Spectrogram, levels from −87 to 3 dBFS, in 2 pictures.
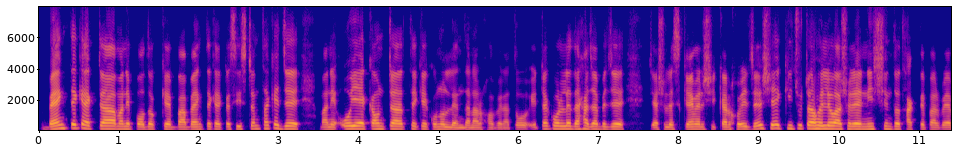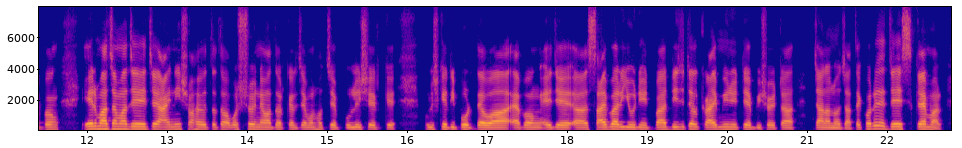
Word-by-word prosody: Bank 195 +6 +8
থেকে 235 -1 +5
একটা 195 -1 +2 0.2
মানে 175 0 +2
পদক্ষেপ 160 0 0
বা 155 - +3
ব্যাংক 155 0 +1
থেকে 175 0 -4
একটা 165 - -4
সিস্টেম 175 +3 -4
থাকে 210 +2 +1
যে, 185 - +5 0.4
মানে 150 0 -1 0.2
ওই 190 - +5
অ্যাকাউন্ট 180 -1 +2
টা 180 - +6 0.2
থেকে 175 -1 -2
কোন 160 0 -2
লেনদেন 135 0 -2
আর 130 - -4
হবে 130 0 -8
না। 125 - -7
তো - - -4 0.2
এটা 190 - -2
করলে 185 -1 +3
দেখা 180 +3 +2
যাবে 170 -1 0
যে 170 - +5 0.4
যে - - -6
আসলে 150 +3 -3
scam 160 +1 +1
এর 160 - -3
শিকার 155 0 -1
হয়েছে, 170 +2 0
সে 220 - +3
কিছুটা 205 0 -1
হইলেও 195 0 +5
আসলে 175 0 +3 0.2
নিশ্চিন্ত 175 +1 -5
থাকতে 155 0 -2
পারবে। 145 -1 -4
এবং 155 +3 -1 0.5
এর 175 - +6
মাঝে, 175 0 +4
মাঝে 170 0 +2 0.2
যে 170 - +3
আইনি 155 +2 -2
সহায়তা 155 0 -3
তো - - -3
অবশ্যই 150 +2 -3
নেওয়া 145 -1 0
দরকার। 140 +1 -4
যেমন 140 0 -4
হচ্ছে 140 +2 -4
পুলিশের 140 0 -3
কে 435 - -2 0.4
পুলিশকে 145 +3 -5
রিপোর্ট 145 +1 0
দেওয়া 140 -2 +5 0.2
এবং 140 0 -1 0.2
এই 145 - -2
যে 145 - +3 0.2
আ - - +2 0.2
cyber 155 +2 +3 0.2
unit 140 -2 -3
বা 150 - +3
digital 155 +2 -1
crime 145 0 +1
unit 150 -3 -5
এ - - +1
বিষয়টা 135 0 -4 0.4
জানানো। 135 -1 0
যাতে 125 +4 -4
করে 175 +3 +1 0.2
যে 165 - +4
scammer 160 -2 +1
155 Hz, 200 wpm, -24 LUFS, 145-175 Hz, 0.5 s, ব্যাংক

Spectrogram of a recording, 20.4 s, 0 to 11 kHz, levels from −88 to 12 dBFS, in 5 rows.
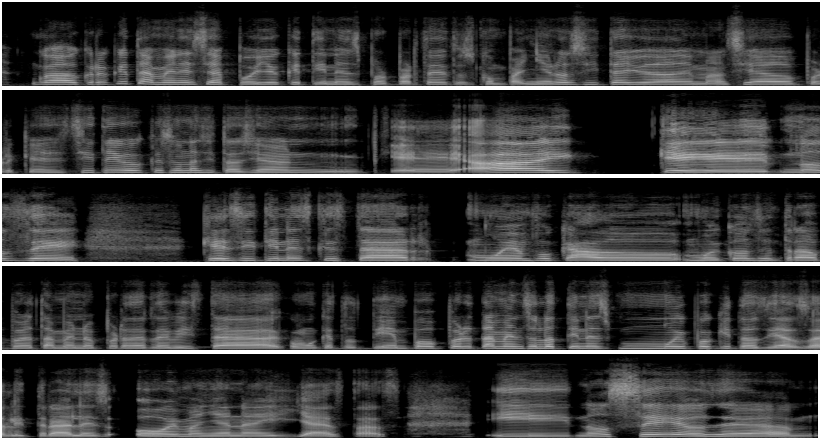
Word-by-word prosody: Guau, 240 -1 +2
creo 265 +2 -6
que 310 - -6
también 250 -5 -1
ese 255 0 -2
apoyo 215 -1 -3
que 220 - -6
tienes 205 0 -6
por 200 -2 -9
parte 190 +4 -6
de 220 - -3
tus - - -12
compañeros, 200 +5 -5
sí 235 -1 -11
te 235 - -3
ayuda 220 -1 0
demasiado 205 0 -3
porque, 200 +1 -9
sí 235 +4 -10
te 270 - -6
digo 260 -2 +1
que 255 - -9
es 255 - -7
una 245 -1 -2
situación 200 - -5
que, 190 +1 -1
ay, 235 -2 +8 0.3
que, 210 -3 +8
no 205 +2 -2
sé. 220 -3 +1 0.6
Que 225 -1 +2
sí 235 +1 -5
tienes 255 +2 -3
que 245 - -8
estar 215 -2 +2
muy 215 +1 -2
enfocado, 210 -2 0
muy 210 0 -4
concentrado, 210 -2 -2
pero 210 -1 -3
también 200 0 -5
no 205 - -5
perder 210 0 -5
de 205 +1 -3
vista 200 -1 +1
como 200 - -8
que, 200 - -8
tu 195 0 -12
tiempo, 205 +3 -4
pero 225 -1 -1
también 230 +1 +1
sólo 255 -2 +2
tienes 220 0 -4
muy 225 +1 -4
poquitos 225 -2 -2
días, 190 -2 +2
o - - -8
sea, - - 0
literal 185 +2 +1
es 190 - -5
hoy, 210 +2 +2
mañana, 190 -2 -3
y 175 -3 -8
ya - - 0
estás. - - -8 0.4
Y 200 - -1
no 200 +3 -4
sé, 245 +1 +3
o 205 - +1
sea, 200 - -1
210 Hz, 205 wpm, -22 LUFS, 200-230 Hz, 0.6 s, ay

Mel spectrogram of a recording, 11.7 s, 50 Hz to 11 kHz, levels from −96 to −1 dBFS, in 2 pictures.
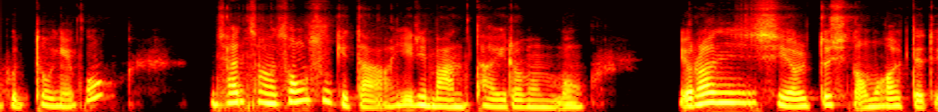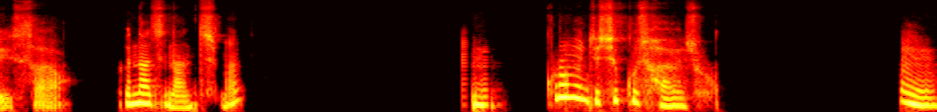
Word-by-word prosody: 보통이고 200 - -3 0.6
이제 220 - -4
한창 255 -1 +4
성수기다 275 - +1
일이 200 - +3
많다 170 0 0
이러면 155 -1 -2
뭐 80 - -4 0.6
11:00 250 +1 +5
12:00 185 +5 +1
넘어갈 175 +4 +1
때도 150 -4 -2
있어요. - - -8 0.3
흔하진 230 -4 +2
않지만. 190 - -6 1.4
음 200 -1 +2 0.3
그럼 385 0 +4
인제 310 -5 +1
씻고 300 0 0
자야죠. 180 -7 -4 1.2
예. 195 -6 +3
200 Hz, 230 characters per minute, -23 LUFS, 170-255 Hz, 1.4 s, 11:00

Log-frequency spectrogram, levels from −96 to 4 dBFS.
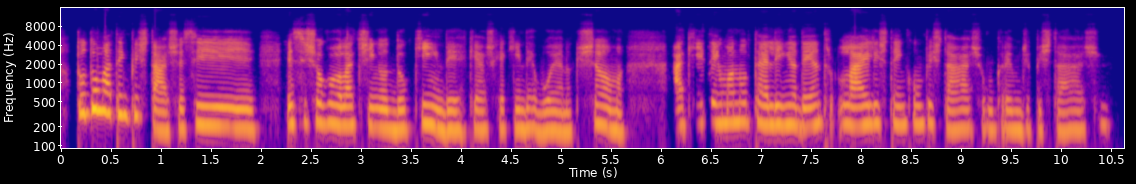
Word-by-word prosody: Tudo 330 +3 +8
lá 350 -2 +9
tem 320 -1 +2
pistache, 190 - -1
esse 200 -2 +1 0.3
esse 225 +3 0
chocolatinho 210 -4 +1
do 180 0 0
Kinder, 180 -5 0
que - - -8
acho 180 0 -4
que 185 - -8
é - - -6
Kinder 185 0 -3
Bueno 170 0 -2
que - - -18
chama, 195 -7 -1 0.5
aqui 220 +3 0
tem 240 - -1
uma 230 0 +2
"nutelinha" 220 -2 +1
dentro, 205 +3 -2
lá 210 0 +4
eles 220 0 -2
têm 215 -2 -4
com 220 0 -5
pistache, 185 -5 -5
com 180 - -6
creme 180 0 -5
de 180 +2 -7
pistache. 180 +4 -8
205 Hz, 175 wpm, -22 LUFS, 180-225 Hz, 0.5 s, lá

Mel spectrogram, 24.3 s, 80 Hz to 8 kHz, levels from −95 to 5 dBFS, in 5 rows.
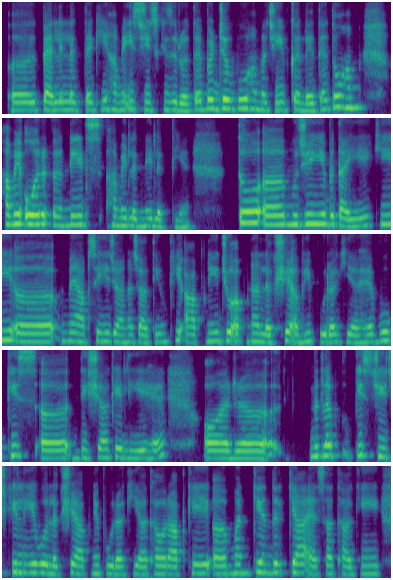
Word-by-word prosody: पहले 200 0 0
लगता 200 -1 -4
है 205 - -3
कि 220 +5 -7
हमें 215 -2 -5
इस 225 0 0
चीज़ 200 -2 -1
की 215 - -8
ज़रूरत 190 -3 -1
है, - - 0
बट 235 +2 +3
जब 235 -2 +6
वो 245 +1 +5
हम 225 -3 -5
अचीव 200 0 -4
कर 205 - -2
लेते 185 0 -2
हैं 225 - -6
तो 280 +2 +2
हम 260 -1 -1 0.4
हमें 250 +1 +5
और 245 0 +8
अ, 235 -3 -4
नीड्स 235 +3 +3
हमें 210 -2 -4
लगने 200 -1 -4
लगती 175 -1 -6
हैं। 170 +1 -9 0.6
तो 285 - +6
अ, 240 -4 +5
मुझे 245 +1 +2
ये 255 0 +5
बताइए 210 -4 0
कि 250 +1 0
अ, 215 - 0 0.6
मैं 225 0 -7
आपसे 210 +2 0
ये 220 0 -5
जानना 200 -3 -5
चाहती 195 0 -5
हूँ 210 0 -10
कि 245 - -5 0.2
आपने 220 +3 -7
जो - - +6
अपना 215 +3 -6
लक्ष्य 195 +3 +1
अभी 205 +1 -1
पूरा 200 -1 0
किया 205 -2 -3
है 195 +2 -3
वो 230 +4 -2
किस 265 +1 +7
अ, 200 0 +2
दिशा 210 +2 -3
के 230 - +1
लिए 200 -1 -4
है 210 +9 -2 0.6
और 195 -1 +2
अ, 195 +6 +2 0.5
मतलब 265 +2 +2 0.2
किस 270 0 +3
चीज़ 235 -2 -1
के 250 - 0
लिए 235 -1 -2
वो 235 0 +3
लक्ष्य 205 +2 -2
आपने 205 0 -5
पूरा 205 -2 -1
किया 195 -1 -4
था 210 - 0
और 210 0 0
आपके 215 +3 -2
अ, 210 - -2 0.2
मन 225 0 -5
के 255 0 +3
अंदर 235 0 -2
क्या 230 -2 +2
ऐसा 200 +1 -2
था 195 - -3
कि 210 0 -9
210 Hz, 195 wpm, -23 LUFS, 200-235 Hz, 0.6 s, और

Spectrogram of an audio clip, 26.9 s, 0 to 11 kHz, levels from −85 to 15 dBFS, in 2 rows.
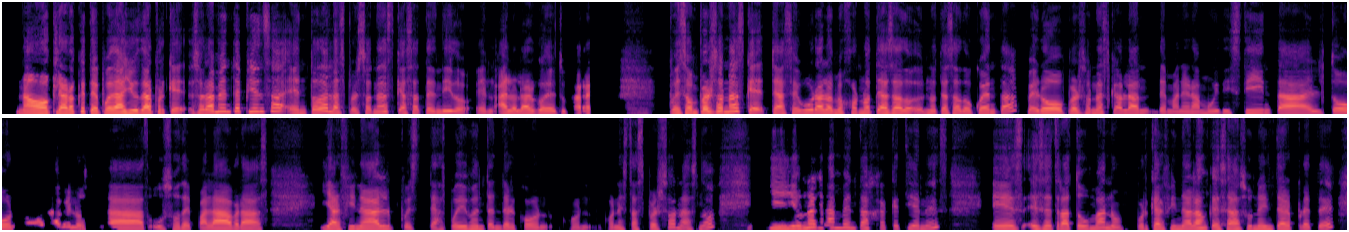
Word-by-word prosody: No, 225 +1 +8
claro 240 +1 +6
que 300 - +1
te 230 -2 +4
puedo 235 +2 +7
ayudar 250 0 +7
porque 230 -4 -2
solamente 310 +5 +3
piensa 325 +1 +1
en 235 -1 -3
todas 290 +5 +3
las 245 -6 0
personas 245 +6 -4
que 235 - -8
has 230 +2 -2
atendido 190 -6 -2
en 185 -1 -8
a 205 - +3
lo 200 - +1
largo 205 +3 +1
de 200 -4 0
tu 180 - -10
carrera. 190 0 -1 0.8
Pues 235 -2 -2
son 240 0 +3
personas 300 +4 +5
que 200 -6 0
te 210 - -3
asegura 220 +6 +2
a - - +6
lo 245 -2 +3
mejor 225 +1 -3
no 245 +1 0
te 245 -1 -2
has 225 0 +4
dado 220 -1 +1
no 200 0 -4
te 205 - -3
has - - -9
dado 200 -1 -1
cuenta, 250 - -1
pero 210 -4 +3
personas 215 +4 -3
que 240 - -8
hablan 215 -3 0
de 190 - -7
manera 190 +1 -5
muy 190 0 -7
distinta, 225 +2 0
el 180 -2 -7
tono, 205 0 0
la 200 -2 -7
velocidad, 195 +2 0
uso 200 0 -9
de 185 - -4
palabras 200 +4 +2 0.5
y 230 -5 -5
al 210 -1 +3
final 220 +2 +1
pues 190 -2 -11
te 195 - -7
has 185 - -13
podido 210 +1 -3
entender 200 -2 -6
con 190 -2 -7
con 185 -1 -15
con 190 0 -9
estas 185 -1 -9
personas, 195 0 -7
¿no? 300 +7 -6 0.5
Y 245 -2 -1
una 285 +5 +2
gran 290 +1 -3
ventaja 265 -3 -6
que 235 -2 -12
tienes 255 - -8 0.4
es 235 +1 -2
ese 240 +1 -2
trato 240 -1 -1
humano, 230 -5 -3
porque 215 +1 -4
al 215 - -2
final, 230 +2 -2
aunque 255 -3 0
seas 220 0 -1
una 230 -2 -5
intérprete, 225 - -4
225 Hz, 195 wpm, -21 LUFS, 200-245 Hz, 0.8 s, No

